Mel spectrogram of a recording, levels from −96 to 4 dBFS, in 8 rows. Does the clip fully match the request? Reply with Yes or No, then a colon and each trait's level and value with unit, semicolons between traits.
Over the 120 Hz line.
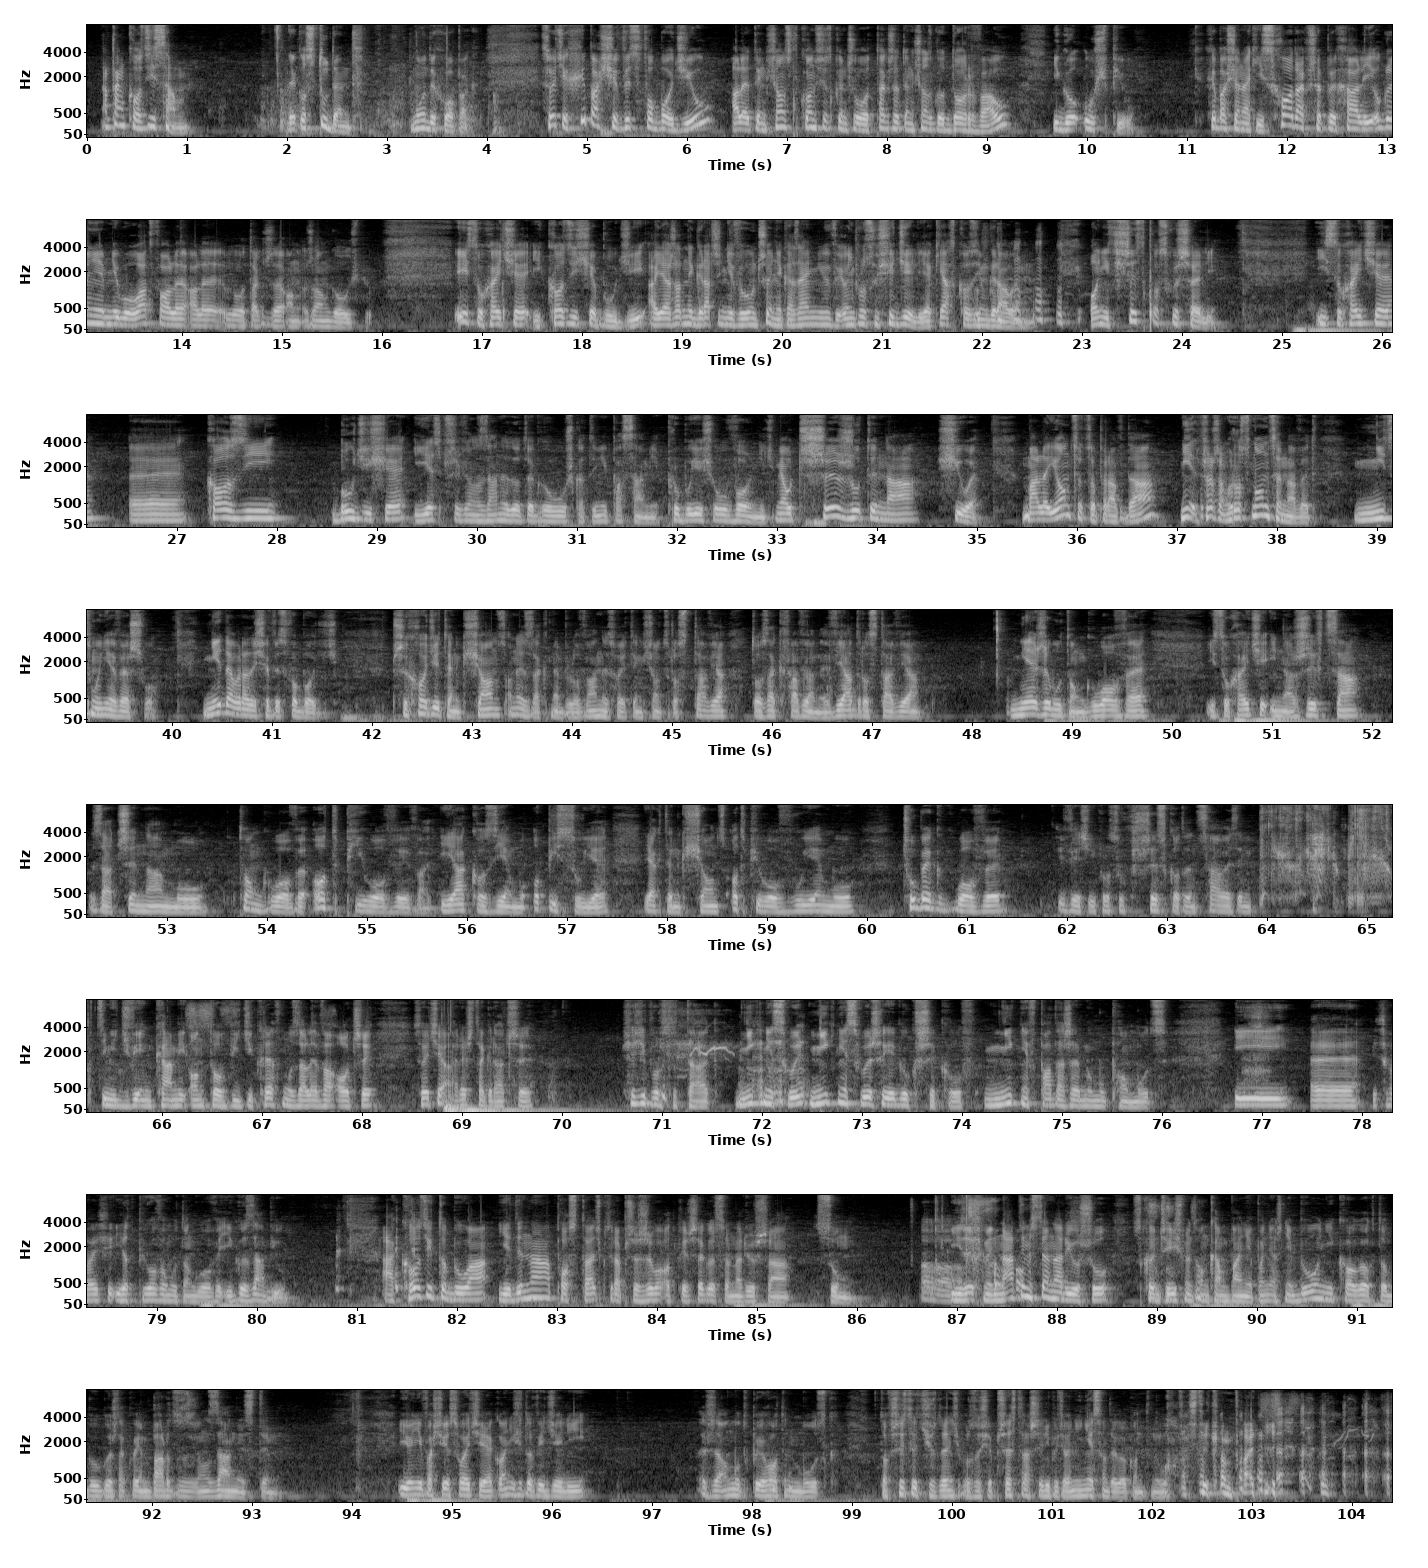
No: low, 110 Hz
